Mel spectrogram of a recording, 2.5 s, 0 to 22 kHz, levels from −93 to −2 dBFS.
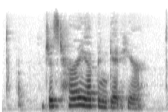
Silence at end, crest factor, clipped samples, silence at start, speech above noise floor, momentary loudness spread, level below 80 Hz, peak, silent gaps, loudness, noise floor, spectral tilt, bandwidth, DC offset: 0.4 s; 16 dB; under 0.1%; 0.1 s; 28 dB; 15 LU; -70 dBFS; -10 dBFS; none; -25 LUFS; -53 dBFS; -4.5 dB/octave; 14 kHz; under 0.1%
